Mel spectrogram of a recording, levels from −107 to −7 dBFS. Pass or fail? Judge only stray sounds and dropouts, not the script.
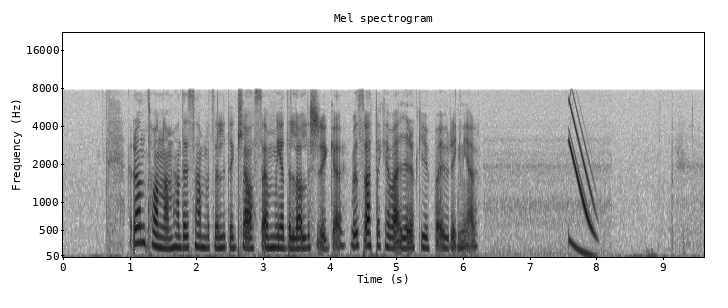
fail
